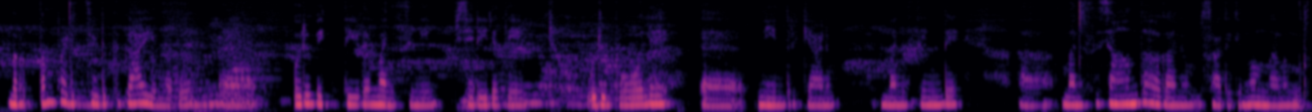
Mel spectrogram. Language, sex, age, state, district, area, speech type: Malayalam, female, 18-30, Kerala, Wayanad, rural, spontaneous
